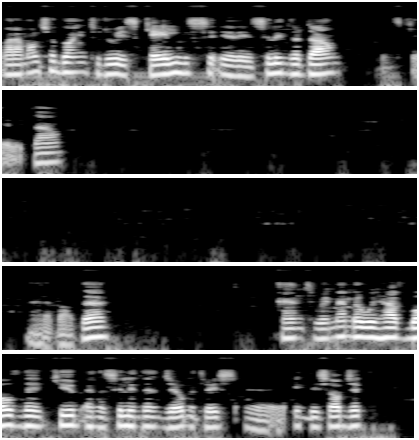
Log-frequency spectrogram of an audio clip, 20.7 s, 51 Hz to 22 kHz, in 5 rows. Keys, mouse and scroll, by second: 2.9 s, 12.8 ctrl+click, 13.3 scroll up 4, 14.2 shift+middle click, 15.0 middle click, 15.8-16.1 scroll up 3.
